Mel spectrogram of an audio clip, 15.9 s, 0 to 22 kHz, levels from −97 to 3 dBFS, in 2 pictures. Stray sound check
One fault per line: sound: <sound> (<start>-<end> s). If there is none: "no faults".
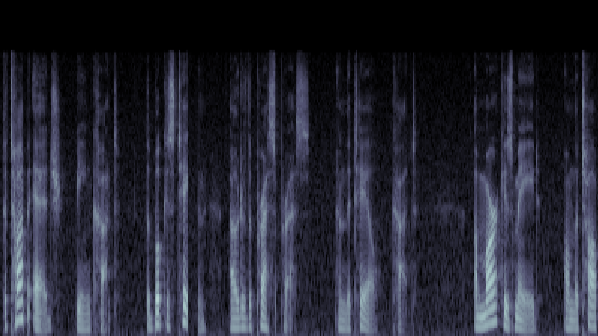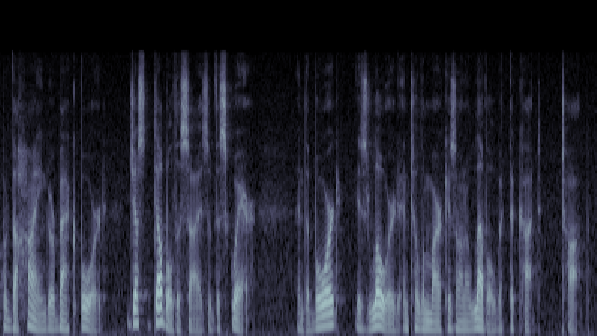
sound: dropout (2.5-2.6 s)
